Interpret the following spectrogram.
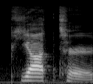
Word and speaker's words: Piotr: pronounced his name and he pronounced it as Peter so I don't know if it's like piata like Peter the way he said you say it close enough to where it sounds like Peter but I don't know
